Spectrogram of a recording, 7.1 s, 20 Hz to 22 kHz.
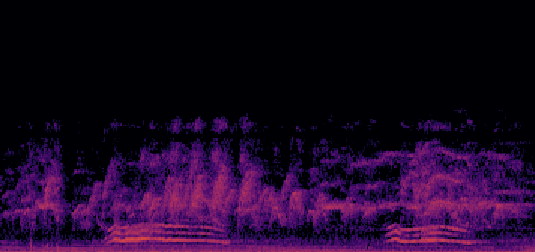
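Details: Two wild cats early in the morning of 18 November 2021: one holds a long, low, steady yowl that slowly sinks, while another cuts in with higher wavering wails; birds chirp throughout.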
